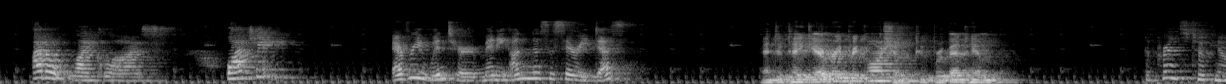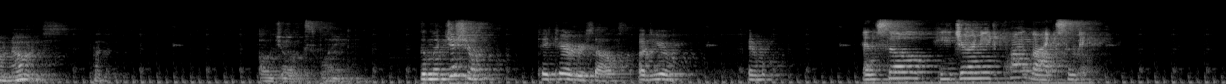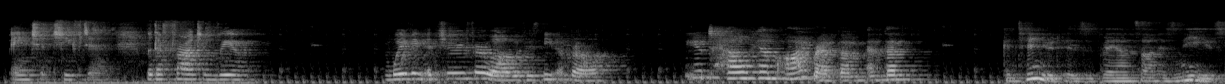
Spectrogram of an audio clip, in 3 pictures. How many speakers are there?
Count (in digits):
7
